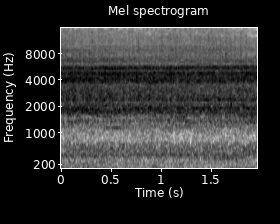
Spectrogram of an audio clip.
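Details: Half-horsepower Tullu water pump motor that would not lift water, after opening and repair: constant motor drone under a bright rush of water, no rattle or surging; primed and pushing well, with stronger flow than before.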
